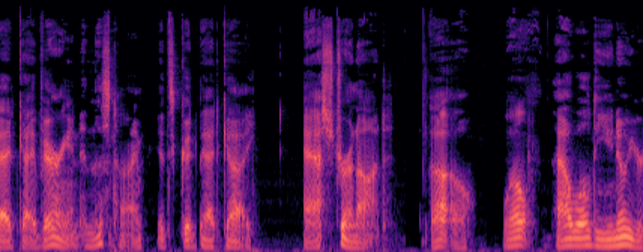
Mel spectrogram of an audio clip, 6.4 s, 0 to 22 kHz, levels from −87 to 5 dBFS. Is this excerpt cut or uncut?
cut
